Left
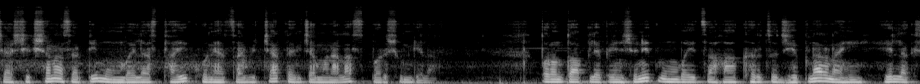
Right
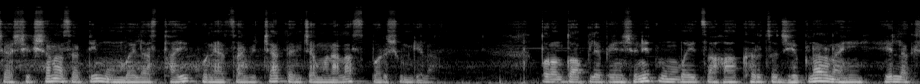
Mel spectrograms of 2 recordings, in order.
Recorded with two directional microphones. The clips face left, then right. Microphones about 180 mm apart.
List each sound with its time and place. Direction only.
0.0 s speech: 40° left (ahead or behind)
5.4 s speech: 40° left (ahead or behind)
